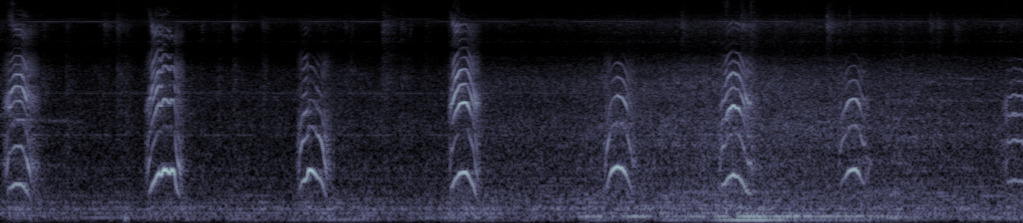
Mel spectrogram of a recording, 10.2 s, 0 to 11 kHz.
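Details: Kitten left without its mother cries each time a comforting hand is withdrawn, giving a steady run of about eight brief arched mews roughly every 1.5 seconds, with a low rumble of handling noise midway.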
